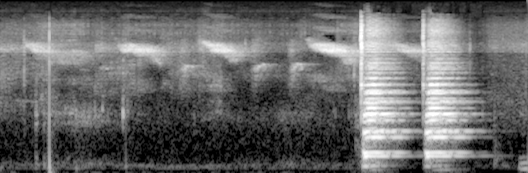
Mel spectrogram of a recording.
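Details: Vauxhall Corsa B Sport, horn with cut wiring fed power directly through a probe. Two short, sharp blasts with a clean, steady tone each time. The horn itself works normally.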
